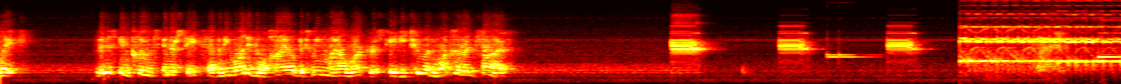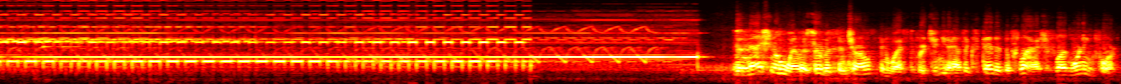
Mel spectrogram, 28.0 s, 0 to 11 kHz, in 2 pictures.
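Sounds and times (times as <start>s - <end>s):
layered electronic alarm: 8.4s - 9.0s, 9.8s - 24.3s
buzzing data bursts: 12.0s - 22.5s.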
